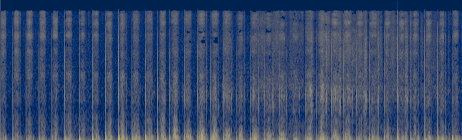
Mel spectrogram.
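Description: A pencil draws and scratches across a white paper sketch pad held by hand, making a quick, uneven run of short, dry strokes at about four per second. Each stroke is a soft, muffled rasp with most of its weight in a low rumble and little brightness, dying away almost at once.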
